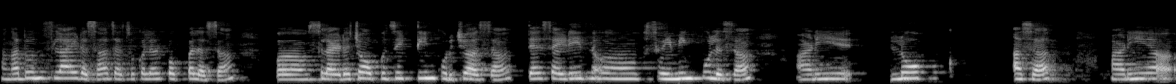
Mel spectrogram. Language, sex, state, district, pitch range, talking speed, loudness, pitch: Konkani, female, Goa, North and South Goa, 240-280 Hz, 120 wpm, -17 LUFS, 255 Hz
